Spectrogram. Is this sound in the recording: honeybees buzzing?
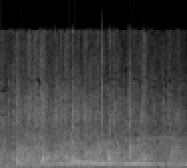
no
